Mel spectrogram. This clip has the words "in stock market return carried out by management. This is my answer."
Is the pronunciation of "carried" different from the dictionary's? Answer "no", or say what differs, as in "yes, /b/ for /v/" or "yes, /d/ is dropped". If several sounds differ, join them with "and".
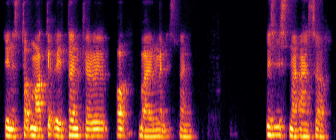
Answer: yes, /d/ is dropped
